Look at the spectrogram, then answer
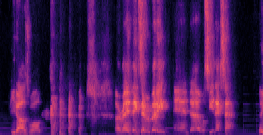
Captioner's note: laugh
